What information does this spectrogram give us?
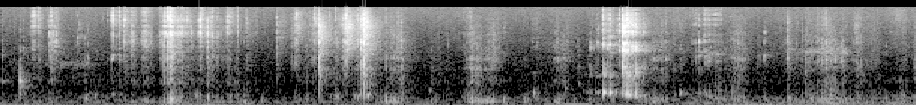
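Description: Biting and chewing an edible cup produces crisp, crunchy snaps mixed with wet chewing, several crunches at an irregular pace, one sharper bite standing out, with no voices.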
